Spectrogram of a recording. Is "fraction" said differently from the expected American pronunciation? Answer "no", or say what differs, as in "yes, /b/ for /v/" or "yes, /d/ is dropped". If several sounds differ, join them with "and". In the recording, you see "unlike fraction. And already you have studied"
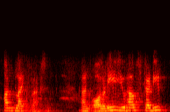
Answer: no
